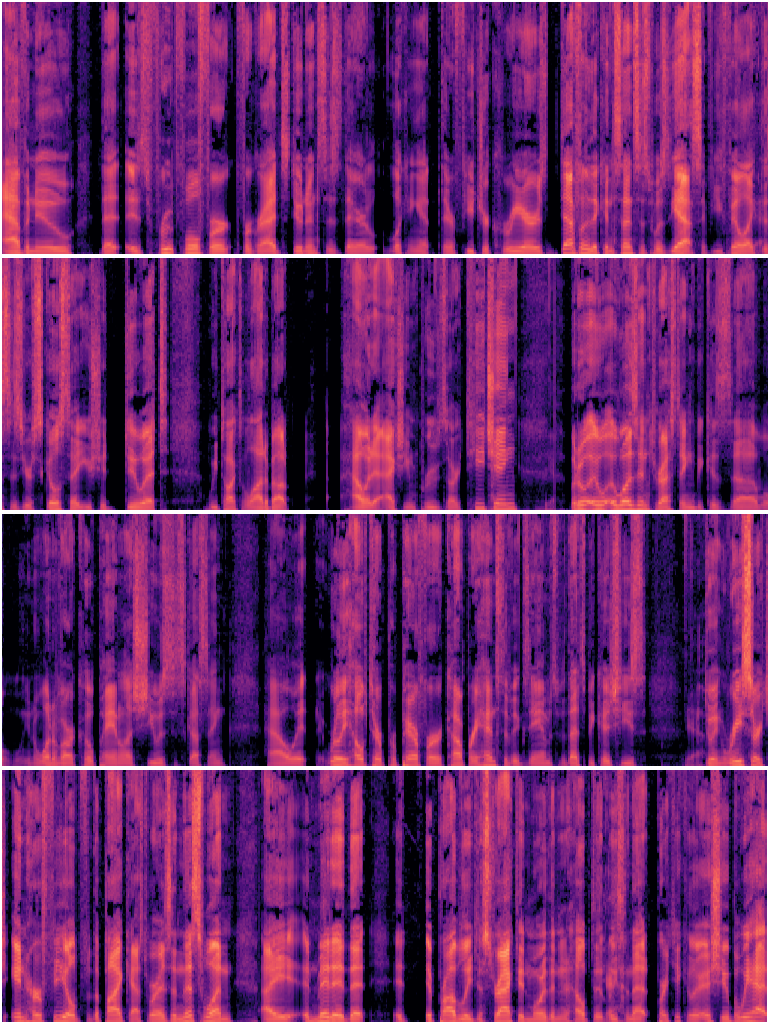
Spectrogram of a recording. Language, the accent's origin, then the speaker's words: English; Pennsylvania, United States; growing up in Pennsylvania, I didn't really know about that until much later in my own history.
